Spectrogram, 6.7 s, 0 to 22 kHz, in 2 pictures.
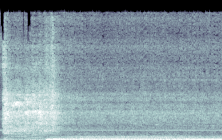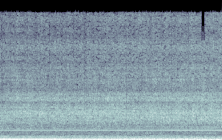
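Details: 2009 GM Silverado 5.3 V8, towed in cranking but not starting as the fuel pump wasn't running, start once communication with the fuel pump driver module returned: brief crank, then even steady run, no misses or knocks; healthy start.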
